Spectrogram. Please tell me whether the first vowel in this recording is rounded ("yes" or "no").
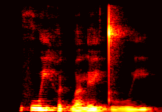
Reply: yes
